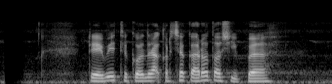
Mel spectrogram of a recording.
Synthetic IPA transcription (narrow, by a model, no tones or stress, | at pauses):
ɖ̥e̤wɪd̪̥e̤ɡ̥o̤nɾaʔkərd̥ʒ̥a̤kːaɾot̪ɔsib̥ah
